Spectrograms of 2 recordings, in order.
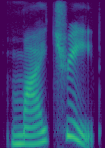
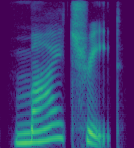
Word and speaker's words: my treat: want to pay, say my treat so there's no confusion. Absolutely. Now let's practice pronunciation. This one is a bit longer. My treat. 2 simple words, but make sure to stress treat.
